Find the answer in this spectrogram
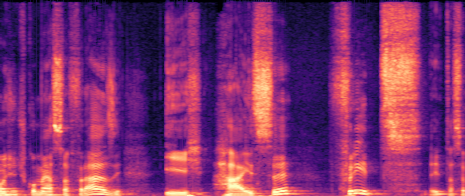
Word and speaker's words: ich: Fala com a língua presa atrás dos dentes. Ih, deu ruim. Né? Pronto, a pronúncia está perfeita, tá legal? Então, ich heiße Fritz.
